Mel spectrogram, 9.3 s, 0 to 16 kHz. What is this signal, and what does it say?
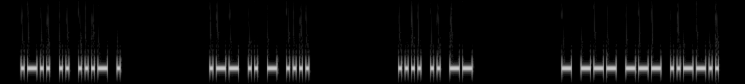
Morse code, heard as a keyed tone, about 30 wpm, 700 Hz. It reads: LIVE WITH HIM TOO?
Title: 4x Word-Spacing - Sentences from Top 500 Words - 30wpm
